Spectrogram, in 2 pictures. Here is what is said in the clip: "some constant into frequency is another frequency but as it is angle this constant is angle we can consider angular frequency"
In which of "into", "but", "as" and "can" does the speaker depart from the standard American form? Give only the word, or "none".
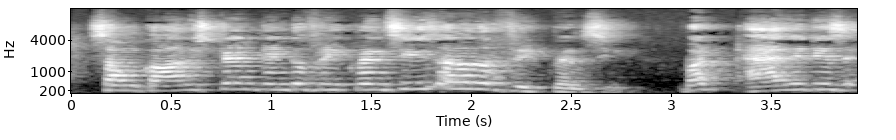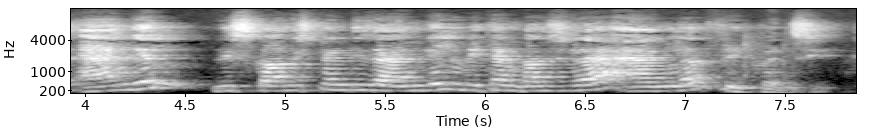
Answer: none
